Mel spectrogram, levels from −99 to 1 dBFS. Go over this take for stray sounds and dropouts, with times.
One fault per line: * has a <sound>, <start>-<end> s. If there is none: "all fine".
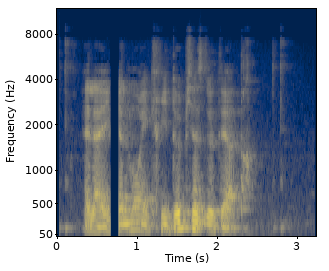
* has a dropout, 0.7-0.8 s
